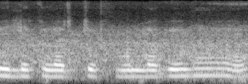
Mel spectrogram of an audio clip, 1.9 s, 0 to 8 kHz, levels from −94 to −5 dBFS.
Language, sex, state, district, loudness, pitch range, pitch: Hindi, female, Uttar Pradesh, Muzaffarnagar, -14 LUFS, 185-200 Hz, 190 Hz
